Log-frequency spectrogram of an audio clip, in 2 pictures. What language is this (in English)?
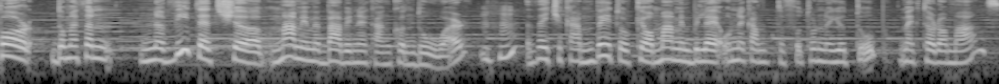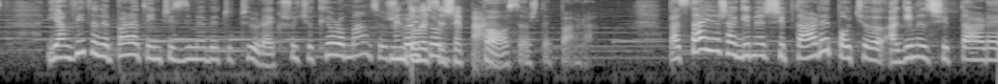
Romanian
